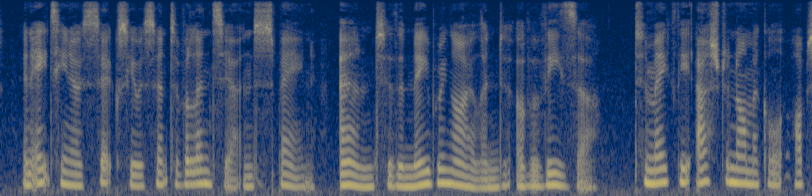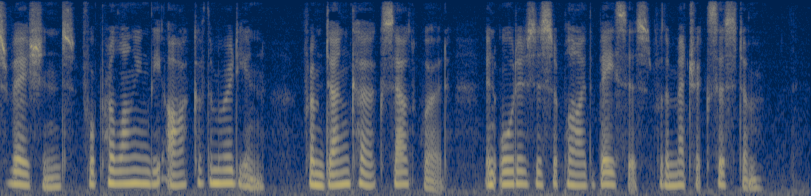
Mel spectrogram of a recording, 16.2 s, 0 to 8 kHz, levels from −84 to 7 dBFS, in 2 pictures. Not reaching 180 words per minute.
Yes: average, 150 wpm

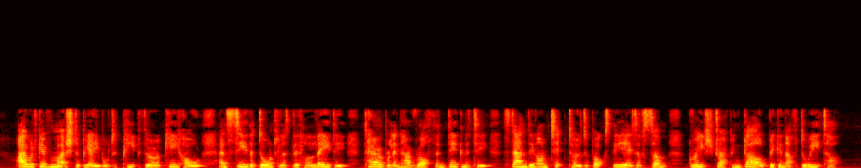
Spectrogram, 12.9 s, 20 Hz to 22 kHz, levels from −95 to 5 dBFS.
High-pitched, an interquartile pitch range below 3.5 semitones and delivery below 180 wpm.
No: high, 225 Hz; average, 2.9 semitones; average, 190 wpm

